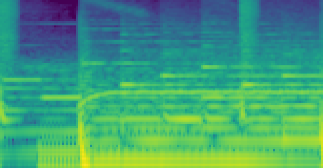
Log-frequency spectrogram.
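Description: Electronic background music with a steady beat: held synth notes over a deep bass that comes in just after the start, with a drum hit about once a second.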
